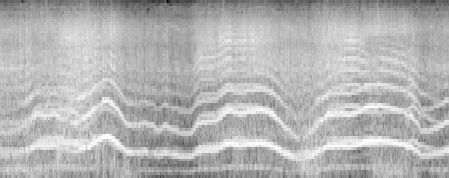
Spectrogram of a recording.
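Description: FPV quadcopter motors whining, the pitch rising and falling over and over with the throttle as the drone flies and banks.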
